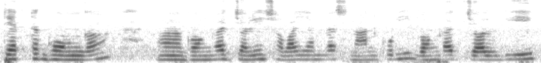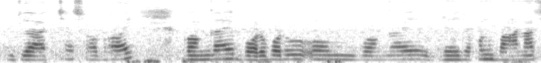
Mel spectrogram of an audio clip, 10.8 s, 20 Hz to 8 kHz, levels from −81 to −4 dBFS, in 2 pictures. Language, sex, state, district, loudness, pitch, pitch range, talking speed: Bengali, female, West Bengal, Jalpaiguri, -38 LUFS, 195 Hz, 190-210 Hz, 145 wpm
